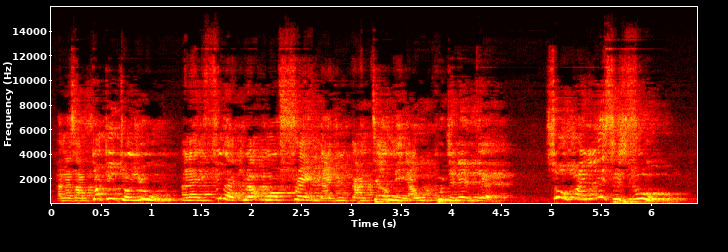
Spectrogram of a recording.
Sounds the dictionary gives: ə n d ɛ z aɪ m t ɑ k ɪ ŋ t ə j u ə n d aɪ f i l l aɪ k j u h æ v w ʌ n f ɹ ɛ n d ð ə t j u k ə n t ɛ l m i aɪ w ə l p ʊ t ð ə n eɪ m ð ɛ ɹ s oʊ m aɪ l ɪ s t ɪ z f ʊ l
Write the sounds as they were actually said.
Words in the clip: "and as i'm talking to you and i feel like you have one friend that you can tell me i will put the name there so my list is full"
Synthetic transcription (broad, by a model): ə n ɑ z aɪ m t ɑ k ɪ ŋ t ə j u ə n aɪ f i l l aɪ k j u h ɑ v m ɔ f ɹ ɛ n d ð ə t j u k ə n t ɛ l m i aɪ w ə l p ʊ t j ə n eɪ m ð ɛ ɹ s oʊ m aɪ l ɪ s ɪ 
